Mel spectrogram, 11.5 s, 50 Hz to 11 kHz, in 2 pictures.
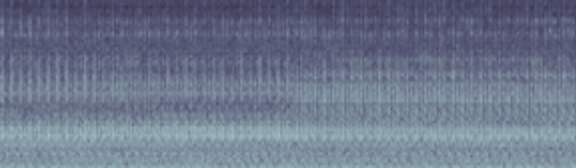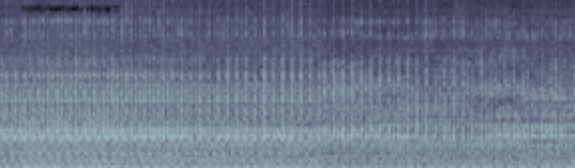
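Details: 2011 Mitsubishi L200 with 2.5 diesel and automatic, 79k km on a clocked odometer (likely 150–200k more), inspected before purchase; even idle with a steady knock about two to three beats a second. Internal engine knock, cause not pinned down.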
